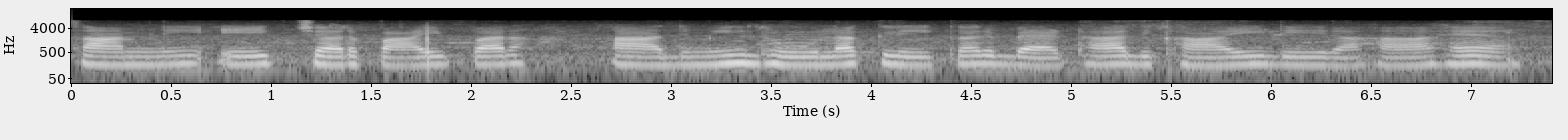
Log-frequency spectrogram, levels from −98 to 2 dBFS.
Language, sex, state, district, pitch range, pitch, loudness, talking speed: Hindi, female, Uttar Pradesh, Lucknow, 165-185 Hz, 175 Hz, -21 LUFS, 95 wpm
